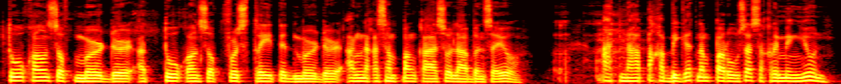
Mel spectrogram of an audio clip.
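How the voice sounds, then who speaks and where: A man with a Filipino accent playing a frank, concerned lawyer friend in a radio drama, candid and measured. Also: medium pitch, fairly even intonation, a little hiss or hum, close to an everyday voice. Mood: grave, candid.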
